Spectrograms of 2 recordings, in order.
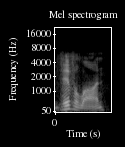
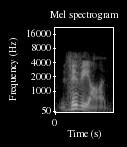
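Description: First: The name is pronounced the American way. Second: The name is pronounced the French way. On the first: The speaker calls it wrong. "He was constantly pronouncing it the American way" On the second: The speaker calls it right. "some French pronunciation that we have to incorporate into it as well, which is actually Vivian"

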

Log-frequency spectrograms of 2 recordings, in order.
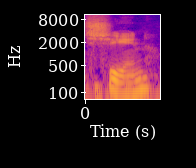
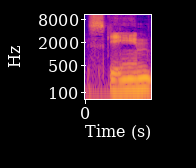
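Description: First: The word begins with an sh sound. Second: The word begins with an sk sound. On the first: The speaker is putting on a smug, knowing persona. "when I'm trying to be, you know, [name] being a dumb, smug person" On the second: This is the ordinary everyday way to say it. "In normal conversation, I just say skiing"

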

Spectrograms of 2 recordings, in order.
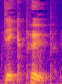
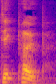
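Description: First: The surname has an 'oo' vowel, like 'hoop'. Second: The surname has an 'oh' vowel, like 'hope'. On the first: The speaker calls it wrong. "mispronouncing the cinematographer of Mr. Turner as Dick Poop" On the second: The speaker calls it right. "No, it's Dick Pope"

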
